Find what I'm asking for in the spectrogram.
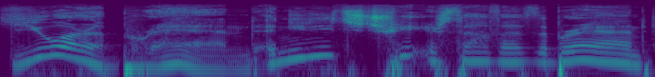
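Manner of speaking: mocking the mantra. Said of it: "mantra or whatever, like, of now is like".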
